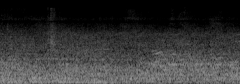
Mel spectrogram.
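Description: Busy indoor shopping-mall ambience: indistinct voices of many shoppers over a steady background noise, with no single sound standing out.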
